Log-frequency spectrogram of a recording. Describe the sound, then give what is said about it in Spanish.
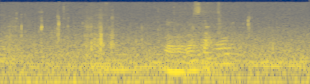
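Moist chewing of a tangerine with scattered crisp bites and clicks, irregular over a few seconds, while a voice murmurs faintly underneath partway through. “el oído, estás exactamente, estás escuchando el masticar.”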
